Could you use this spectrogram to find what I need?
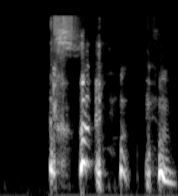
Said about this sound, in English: Are you all right? Bit of a cough. Yeah, I just. Well, I've just kind of. Everybody in the house is ill.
